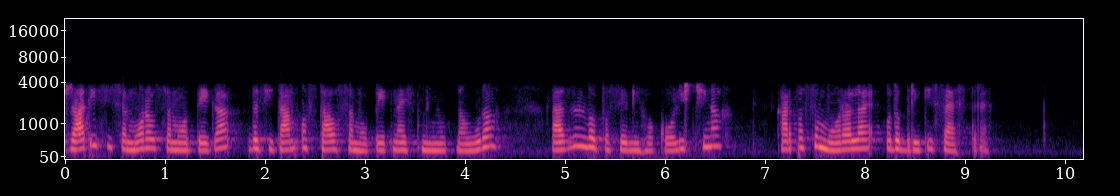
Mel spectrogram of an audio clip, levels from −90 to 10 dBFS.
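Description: A speech clip that sounds slightly rough and synthetic throughout, with nothing above 4 kHz, the mark of the G.729 codec, whose plainly audible coarseness fits an 8 kbit/s pulse-coded vocal tract model. Between "si tam ostal samo" and "minut na uro", from 3.18 to 3.23 s, the sound briefly smears into a buzzy tone or coloured noise that fades, the signature of VoIP packet loss concealed by the speech codec, consistent with about 20 ms of lost audio.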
